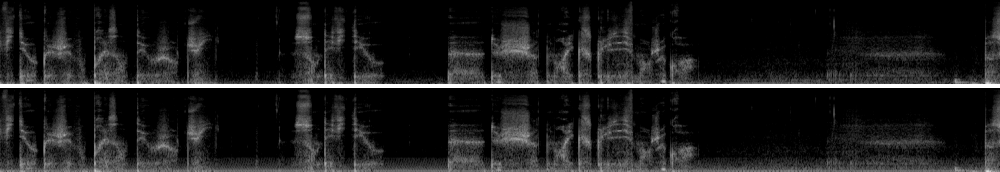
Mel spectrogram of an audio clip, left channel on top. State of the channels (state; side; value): noise; right; hum, 11 dB below the sound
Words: que je vais vous présenter aujourd'hui sont des vidéos de chuchotement exclusivement, je crois.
